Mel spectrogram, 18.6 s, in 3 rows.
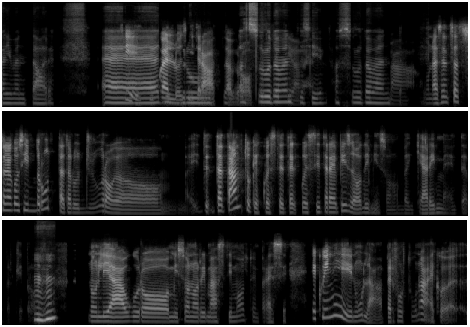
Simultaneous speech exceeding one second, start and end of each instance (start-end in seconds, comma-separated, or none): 1.5-4.1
